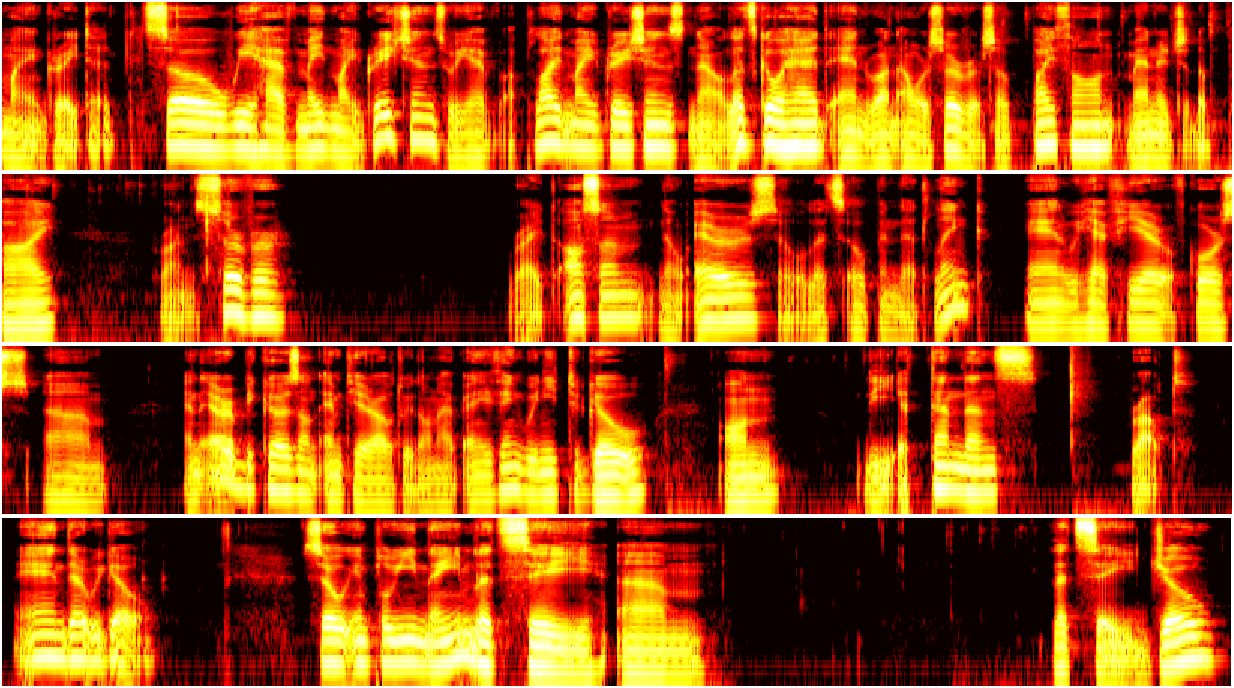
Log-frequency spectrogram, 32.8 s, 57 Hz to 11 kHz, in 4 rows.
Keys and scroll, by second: 4.8-9.3 typing, 9.5 Return, 20.8-22.8 typing, 23.4 Return, 31.1 shift+j, 31.3 o, 31.8 e.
